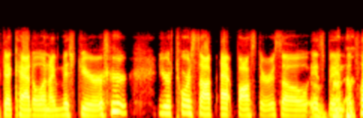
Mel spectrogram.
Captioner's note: brief laughter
